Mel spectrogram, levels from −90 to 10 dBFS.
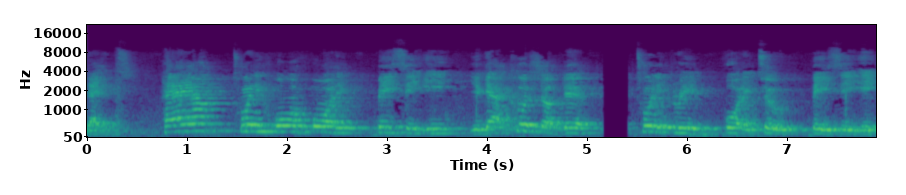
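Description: At 5.15 s the sound drops to silence for about a quarter second, then resumes exactly where it left off: a rebuffering stall, the player starved of downloaded data.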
